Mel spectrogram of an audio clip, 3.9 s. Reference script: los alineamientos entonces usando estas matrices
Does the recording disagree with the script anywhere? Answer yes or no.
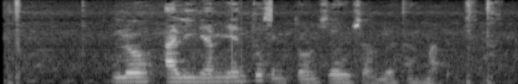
no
